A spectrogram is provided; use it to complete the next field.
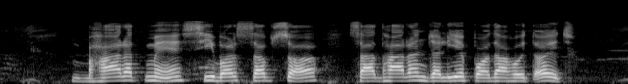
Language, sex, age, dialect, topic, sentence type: Maithili, male, 18-24, Southern/Standard, agriculture, statement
